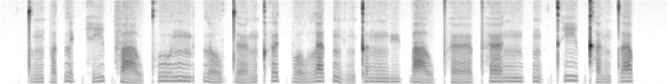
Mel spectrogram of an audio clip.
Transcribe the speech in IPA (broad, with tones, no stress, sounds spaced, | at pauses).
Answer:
t̪ ʊ˨ ŋ p ɐ˨˥ t̚ l ɪ˨ k̚ h iː˧ p̚ f aː˨˩ w kʰ uː˥ n m ɵ˥ t̚ l o˨˥ w t̪ œː˨˥ ŋ pʰ ɵ˥ t̚ p o˨˧ w l ɐ˥ t̚ ŋ ɪ˨˥ ŋ t̪ ɐ˥ n ŋ yː˧ p̚ aː˨ w pʰ œː˨˧ pʰ œː˥ n m ɪ˥ k̚ ŋ ʊ˨ k̚ t̪ʰ iː˥ p̚ kʰ ɐ˧ n t̪ ɐ˥ p̚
